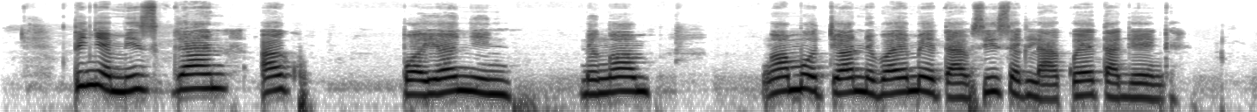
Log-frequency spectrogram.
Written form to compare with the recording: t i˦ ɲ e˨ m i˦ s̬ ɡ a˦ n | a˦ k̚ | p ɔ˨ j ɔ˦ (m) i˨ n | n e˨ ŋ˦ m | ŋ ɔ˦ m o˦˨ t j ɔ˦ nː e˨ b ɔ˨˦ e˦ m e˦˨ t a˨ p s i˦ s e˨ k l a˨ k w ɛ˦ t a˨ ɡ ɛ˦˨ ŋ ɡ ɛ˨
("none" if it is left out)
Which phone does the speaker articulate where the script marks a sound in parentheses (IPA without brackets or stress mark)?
ɲ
